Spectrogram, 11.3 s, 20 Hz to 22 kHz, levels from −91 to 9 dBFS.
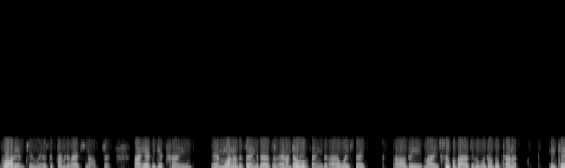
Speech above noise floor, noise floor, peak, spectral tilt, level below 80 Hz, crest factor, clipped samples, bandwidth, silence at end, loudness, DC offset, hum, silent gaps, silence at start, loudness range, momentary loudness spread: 43 dB; -71 dBFS; -10 dBFS; -6 dB/octave; -72 dBFS; 18 dB; under 0.1%; 4.2 kHz; 0 s; -29 LUFS; under 0.1%; none; none; 0.05 s; 5 LU; 14 LU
